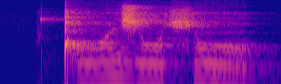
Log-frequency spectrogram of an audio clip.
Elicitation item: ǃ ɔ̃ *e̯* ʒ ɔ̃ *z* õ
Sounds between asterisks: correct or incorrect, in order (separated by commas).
correct, incorrect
